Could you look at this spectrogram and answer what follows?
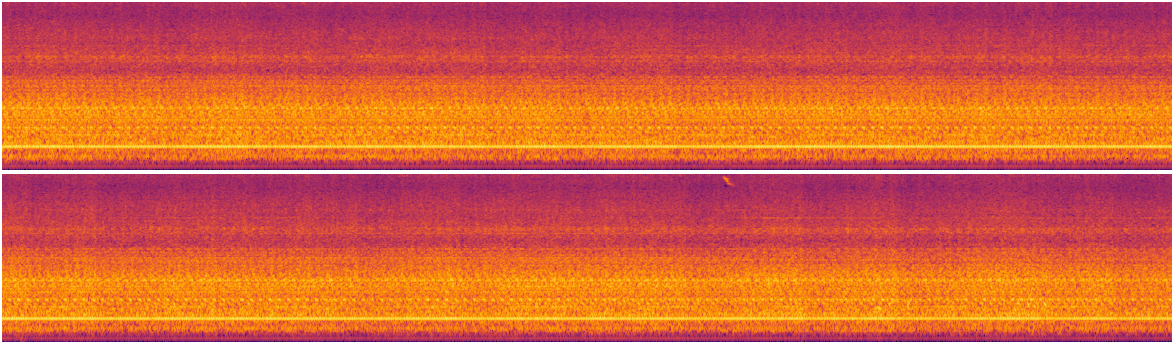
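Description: Engine of a drilling rig running steadily at a constant speed, giving an even, unchanging hum.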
